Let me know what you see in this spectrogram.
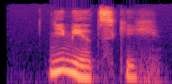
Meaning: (adjective) German; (noun) German (the German language)
- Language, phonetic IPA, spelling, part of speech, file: Russian, [nʲɪˈmʲet͡skʲɪj], немецкий, adjective / noun, Ru-немецкий.ogg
